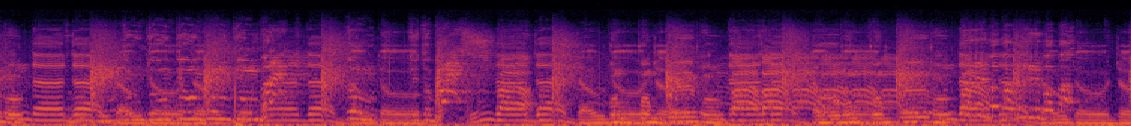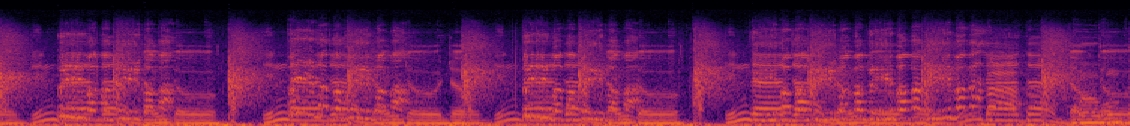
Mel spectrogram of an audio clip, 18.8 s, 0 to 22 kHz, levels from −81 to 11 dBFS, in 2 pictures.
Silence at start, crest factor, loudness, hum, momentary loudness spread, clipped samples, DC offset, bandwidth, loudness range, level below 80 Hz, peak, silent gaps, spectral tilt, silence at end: 0 s; 14 dB; -21 LUFS; none; 4 LU; under 0.1%; under 0.1%; 16 kHz; 2 LU; -30 dBFS; -8 dBFS; none; -4.5 dB/octave; 0 s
